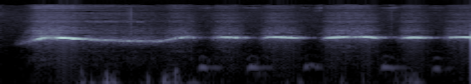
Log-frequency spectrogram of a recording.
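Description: A woman whistling through pursed lips: a long note that dips and rises again, then a run of short repeated notes at the same pitch. Puffs of breath on the phone's microphone sound under each note.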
